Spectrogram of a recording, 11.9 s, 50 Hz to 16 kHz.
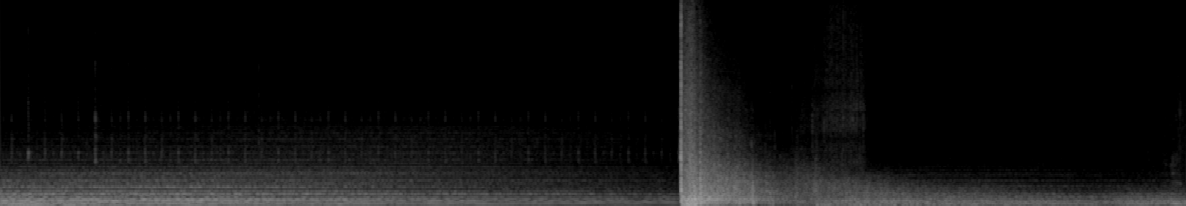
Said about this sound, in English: shot about the same distance, right around 450 yards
